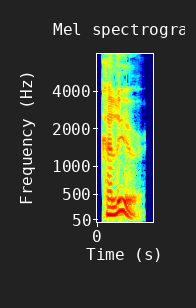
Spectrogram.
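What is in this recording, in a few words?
"colure", British English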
